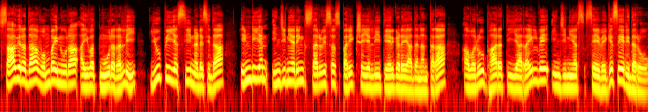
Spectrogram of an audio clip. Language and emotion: Kannada, neutral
